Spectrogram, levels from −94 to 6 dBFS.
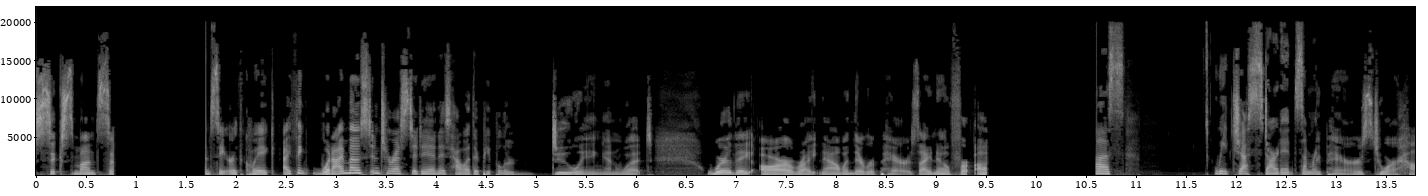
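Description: At 0.77 s the speech stops dead for about 0.92 s, a playback stall, likely the player running short of buffered data.

From 1.70 to 4.70 s the player works through its backlog at 1.25 times speed, so pitch rises roughly four semitones. This catch-up at higher speed comes from resampling, so speed and pitch climb together, unlike time-stretching, which keeps pitch fixed.

A second stall runs from 9.51 to 10.61 s, about 1.1 s of silence. A harder catch-up follows, at 1.5 times speed to 12.81 s, with the pitch up by about a fifth.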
